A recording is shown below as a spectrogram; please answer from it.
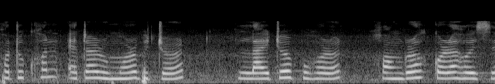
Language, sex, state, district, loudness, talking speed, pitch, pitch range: Assamese, female, Assam, Sonitpur, -17 LUFS, 145 wpm, 280 Hz, 270-300 Hz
